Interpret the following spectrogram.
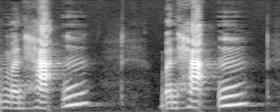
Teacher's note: a lot of times people use the glottle stop instead of the T before an N.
